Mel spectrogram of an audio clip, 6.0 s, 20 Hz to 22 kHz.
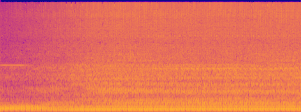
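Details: Mitsubishi 3000GT VR4 V6 at idle: uneven, lumpy beat with a skipping cylinder; owner unsure whether a valve problem or just a bad misfire.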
